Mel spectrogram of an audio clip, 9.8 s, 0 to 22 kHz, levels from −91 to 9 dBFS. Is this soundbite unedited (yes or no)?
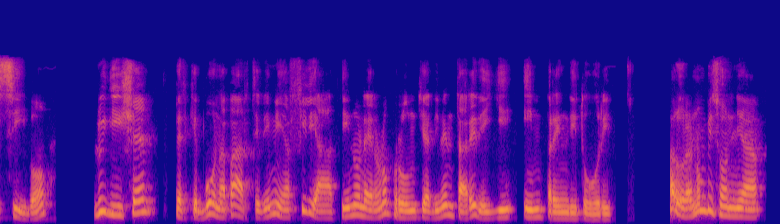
yes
